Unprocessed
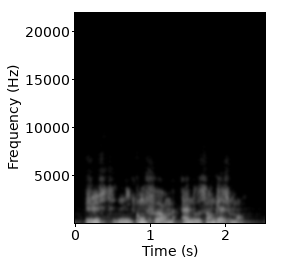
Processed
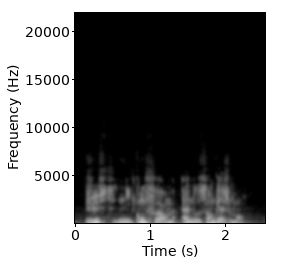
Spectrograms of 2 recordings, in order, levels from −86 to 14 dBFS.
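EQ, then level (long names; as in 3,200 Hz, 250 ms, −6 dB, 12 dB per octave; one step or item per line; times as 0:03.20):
graphic EQ with 15 bands 160 Hz +8 dB, 630 Hz +8 dB, 4,000 Hz +12 dB
+5.5 dB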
